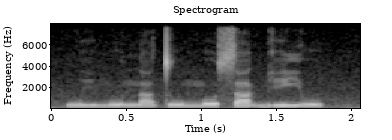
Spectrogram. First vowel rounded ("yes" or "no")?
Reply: no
